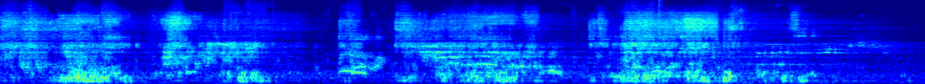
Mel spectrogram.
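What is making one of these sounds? Magic blasts and sword strikes crash and whoosh in quick bursts.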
